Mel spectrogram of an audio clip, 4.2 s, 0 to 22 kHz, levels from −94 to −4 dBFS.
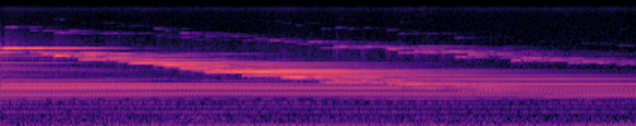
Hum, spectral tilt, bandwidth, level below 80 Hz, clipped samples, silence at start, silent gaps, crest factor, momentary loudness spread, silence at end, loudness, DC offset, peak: none; 1 dB/octave; over 20 kHz; -66 dBFS; under 0.1%; 0 s; none; 14 dB; 14 LU; 0 s; -35 LUFS; under 0.1%; -24 dBFS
